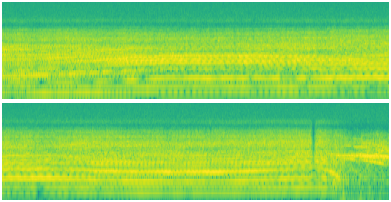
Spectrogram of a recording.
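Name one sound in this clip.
A truck's engine roars loudly at a steady high pitch, then cuts off suddenly.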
